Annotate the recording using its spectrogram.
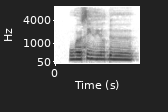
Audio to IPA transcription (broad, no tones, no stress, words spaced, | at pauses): wɵsivʲɨːl ɗɨː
